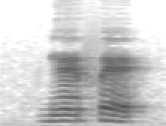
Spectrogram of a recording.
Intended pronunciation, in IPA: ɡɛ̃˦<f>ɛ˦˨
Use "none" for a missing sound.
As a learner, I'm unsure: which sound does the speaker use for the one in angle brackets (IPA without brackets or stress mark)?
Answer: f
